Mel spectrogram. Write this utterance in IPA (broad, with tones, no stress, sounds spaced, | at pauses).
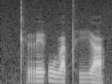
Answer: kʰ r e˦˥ ʔ w u˧ a̯ tʰ i˥˩ a̯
